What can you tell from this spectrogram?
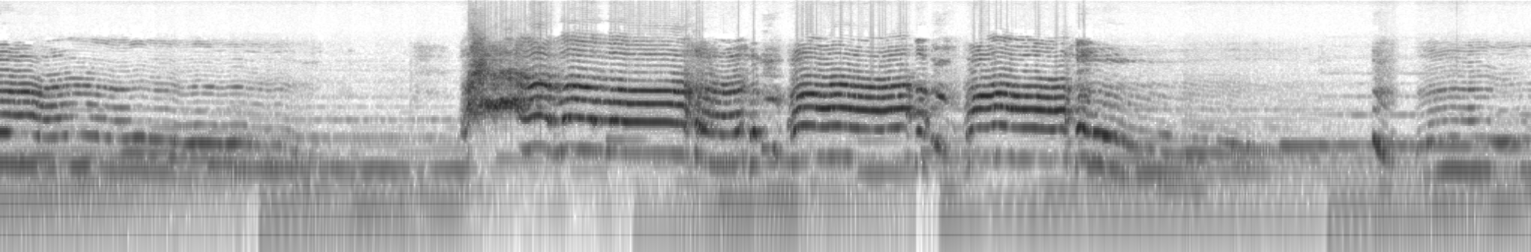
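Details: Infant, a son, crying for his father: loud, sustained wailing in repeated long bouts with brief catches of breath, background music playing.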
